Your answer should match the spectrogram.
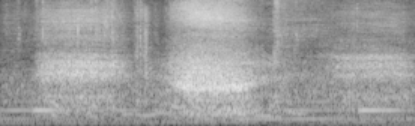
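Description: A man panting heavily, out of breath after running: two loud breaths, the second and louder one about a second in.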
